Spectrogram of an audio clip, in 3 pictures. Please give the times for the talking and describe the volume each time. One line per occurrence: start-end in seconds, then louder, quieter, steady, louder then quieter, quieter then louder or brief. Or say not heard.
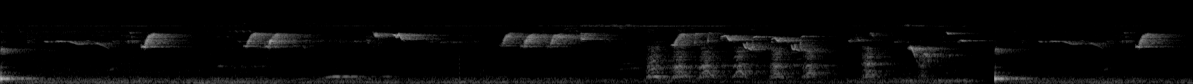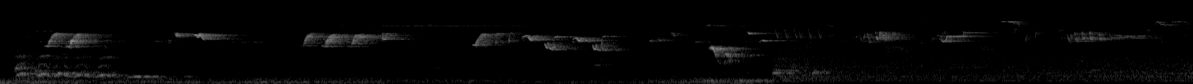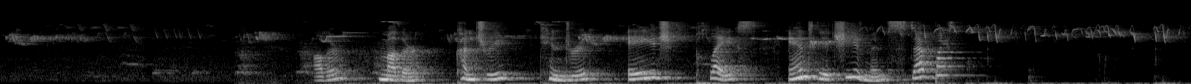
27.0-33.4 steady.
